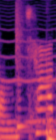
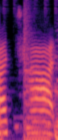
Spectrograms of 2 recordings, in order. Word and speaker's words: ชาติ: สำคัญ ของ ชาติ ไทย ตรง นี้ อ่าน ว่า ชาติ นะ คะ ไม่ อ่าน ว่า ชา ติ นะ คะ พับ พร้อม กัน แล้ว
